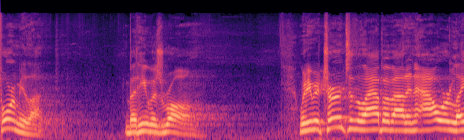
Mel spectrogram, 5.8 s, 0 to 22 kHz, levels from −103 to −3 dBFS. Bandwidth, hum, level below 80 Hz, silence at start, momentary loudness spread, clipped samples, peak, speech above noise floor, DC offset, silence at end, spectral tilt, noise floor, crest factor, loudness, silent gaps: 16 kHz; none; -56 dBFS; 0 s; 14 LU; under 0.1%; -8 dBFS; 34 dB; under 0.1%; 0 s; -5.5 dB/octave; -53 dBFS; 14 dB; -20 LUFS; none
